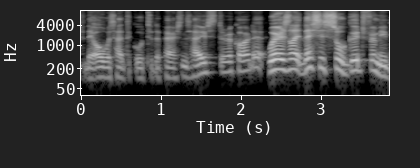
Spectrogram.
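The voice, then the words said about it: Scottish accent, Fife. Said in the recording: “Are you in Fife? ... The accent,”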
